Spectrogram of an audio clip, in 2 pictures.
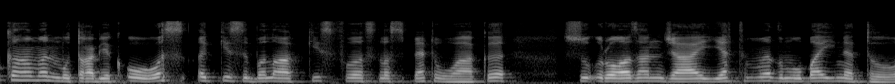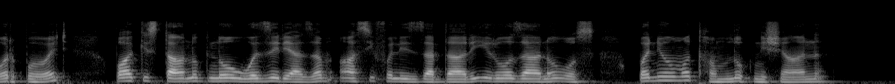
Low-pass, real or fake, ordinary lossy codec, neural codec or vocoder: none; fake; none; codec, 16 kHz, 0.9 kbps, LongCat-Audio-Codec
